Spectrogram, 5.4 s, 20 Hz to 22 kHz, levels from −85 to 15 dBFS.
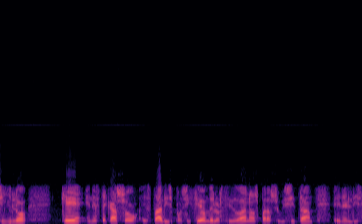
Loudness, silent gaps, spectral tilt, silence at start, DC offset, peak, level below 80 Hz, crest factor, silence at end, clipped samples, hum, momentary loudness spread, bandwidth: -29 LUFS; none; -4 dB/octave; 0 s; under 0.1%; -10 dBFS; -78 dBFS; 20 dB; 0 s; under 0.1%; none; 13 LU; 5.6 kHz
